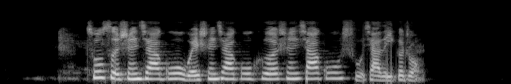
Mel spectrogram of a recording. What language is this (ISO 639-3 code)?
zho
